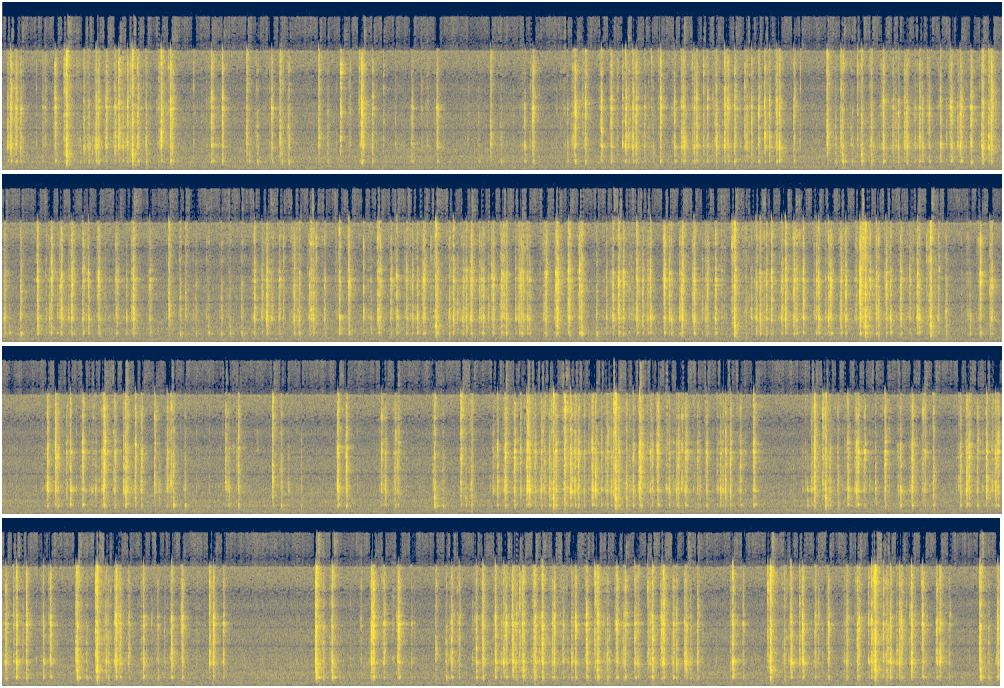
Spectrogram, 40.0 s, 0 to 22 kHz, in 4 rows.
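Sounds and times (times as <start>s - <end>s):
mechanical keyboard typing: 0.0s - 32.3s, 33.1s - 39.9s.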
